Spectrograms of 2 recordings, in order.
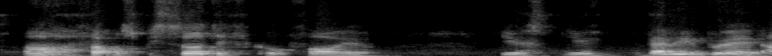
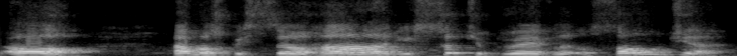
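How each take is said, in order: First: Gentle, caring sympathy for someone struggling; sincere sympathy. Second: Condescending. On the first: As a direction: soothe them like you truly feel for them. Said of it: "you can say things like". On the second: Coach failing at empathy, sounding patronising. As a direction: talk down to them like a child. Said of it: "without sounding really condescending". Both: Shown as a demonstration.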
